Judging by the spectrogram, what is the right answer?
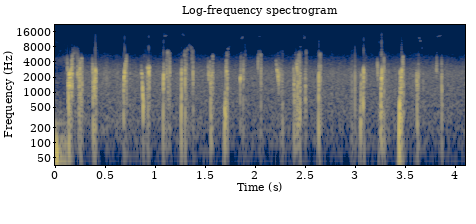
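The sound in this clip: Rapid chirping from a male rat being tickled by fingers moving quickly over its body: a dense run of many short, sharp chit-like calls in a fast, uneven rhythm, fairly loud, with no talk.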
